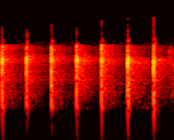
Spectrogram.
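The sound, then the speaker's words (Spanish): Crisp hand clapping from the eight o'clock evening balcony applause in the Gràcia neighbourhood: seven sharp claps in a quick, even rhythm, each one bright and distinct, with no voices. “No, claro, aquí yo también tengo que aplaudir.”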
